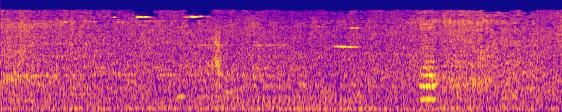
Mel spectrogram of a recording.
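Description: Steady road-traffic noise heard from a moving two-wheeler or vehicle: a low, even engine hum under a wash of road noise.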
